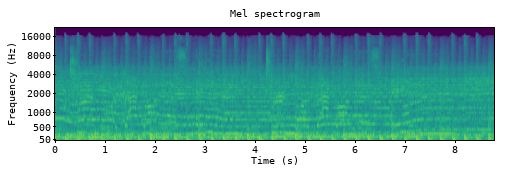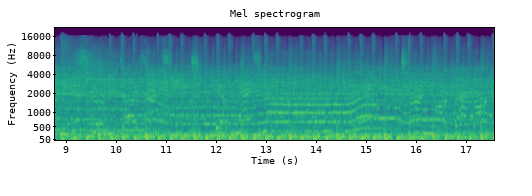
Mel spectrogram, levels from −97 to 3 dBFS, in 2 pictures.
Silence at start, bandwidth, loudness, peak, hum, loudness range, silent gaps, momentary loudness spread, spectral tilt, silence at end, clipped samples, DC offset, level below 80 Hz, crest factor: 0 s; 17.5 kHz; -19 LUFS; -8 dBFS; none; 1 LU; none; 2 LU; -5 dB/octave; 0 s; under 0.1%; under 0.1%; -26 dBFS; 12 dB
